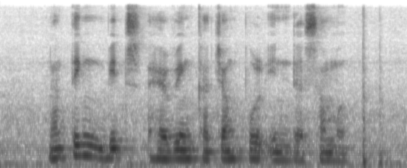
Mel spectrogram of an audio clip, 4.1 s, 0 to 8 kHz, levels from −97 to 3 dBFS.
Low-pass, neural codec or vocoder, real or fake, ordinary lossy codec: 7.2 kHz; none; real; none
